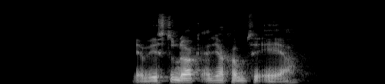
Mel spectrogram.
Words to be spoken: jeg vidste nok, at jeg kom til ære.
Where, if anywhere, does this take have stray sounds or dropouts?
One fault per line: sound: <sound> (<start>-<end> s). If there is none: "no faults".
no faults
